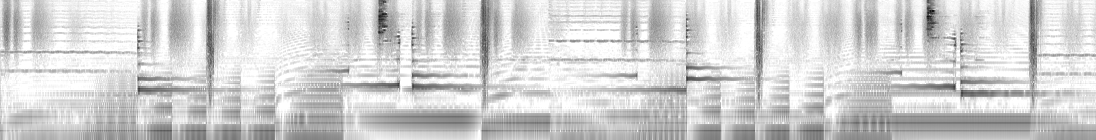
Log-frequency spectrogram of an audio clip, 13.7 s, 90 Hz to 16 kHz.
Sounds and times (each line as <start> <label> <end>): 4.5 experimental electronic beat 13.7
